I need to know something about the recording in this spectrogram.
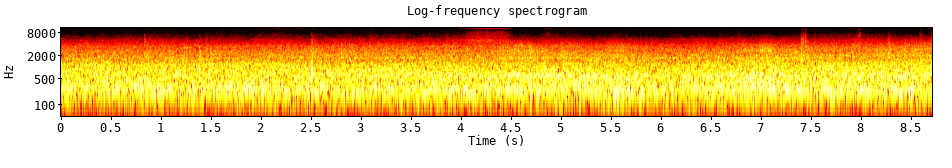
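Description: Wind blows steadily and roughly across the microphone outdoors.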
